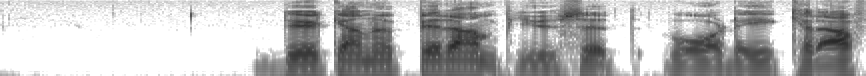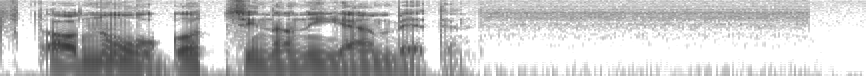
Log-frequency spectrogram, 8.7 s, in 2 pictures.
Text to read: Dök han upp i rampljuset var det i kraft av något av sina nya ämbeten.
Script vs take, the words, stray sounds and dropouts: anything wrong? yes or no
yes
